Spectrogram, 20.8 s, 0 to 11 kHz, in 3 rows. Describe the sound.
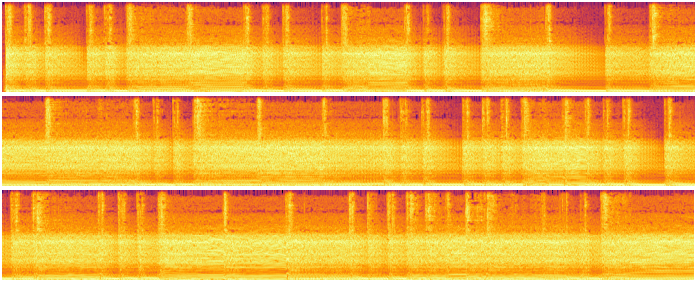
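Heavily distorted electric guitar played through a Neural DSP Fortin Cali amp plugin into a Mesa oversized Rectifier 4x12 cabinet, with loud, dense chugging riffs and long sustained notes that run continuously, no voices.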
